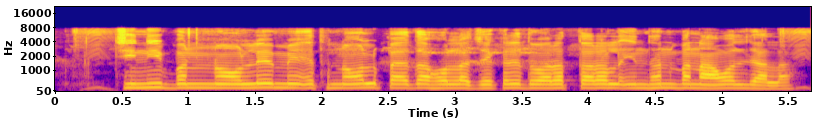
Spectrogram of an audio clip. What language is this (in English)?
Bhojpuri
